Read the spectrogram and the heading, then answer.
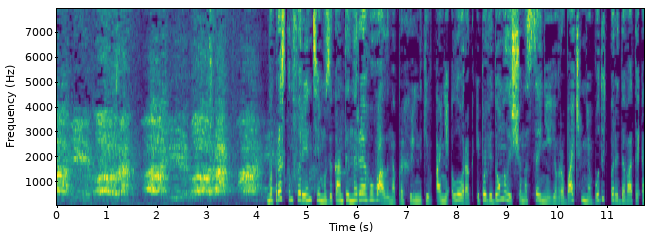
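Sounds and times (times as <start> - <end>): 
youth crowd shouting hostile cries: 0.0 - 6.2
speech: 4.2 - 11.7.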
